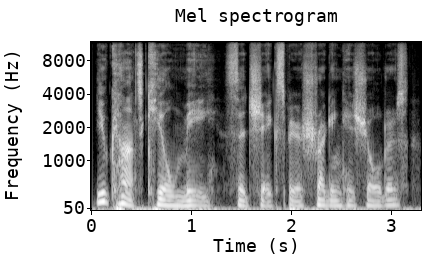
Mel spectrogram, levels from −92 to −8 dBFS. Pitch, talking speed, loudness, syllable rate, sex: 100 Hz, 165 wpm, -18 LUFS, 4.6 syllables/s, male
